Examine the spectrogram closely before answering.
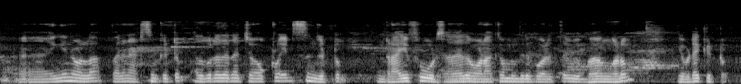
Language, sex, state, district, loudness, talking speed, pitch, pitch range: Malayalam, male, Kerala, Kozhikode, -17 LUFS, 140 wpm, 135 Hz, 125-145 Hz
